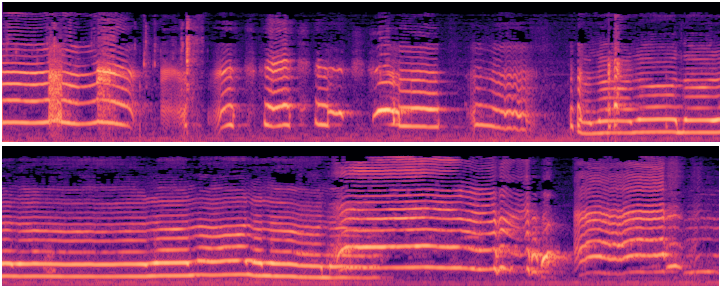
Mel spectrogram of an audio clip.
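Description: An infant and a young boy crying while the boy carries the baby around a room: broken, choppy sobs at first, then a long sustained wail, with a second higher-pitched cry overlapping near the end.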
